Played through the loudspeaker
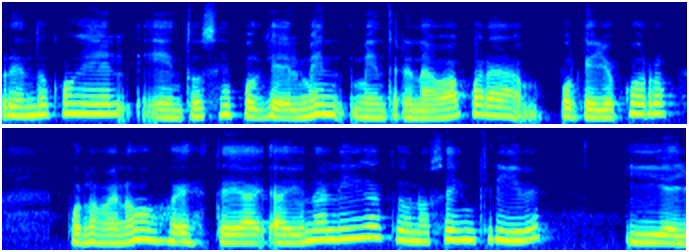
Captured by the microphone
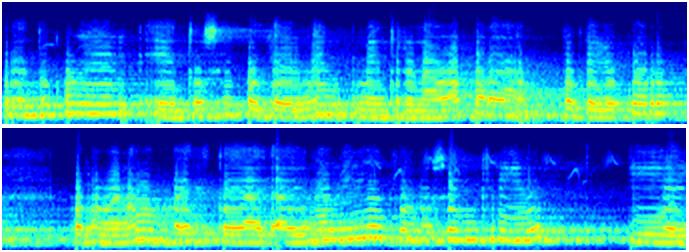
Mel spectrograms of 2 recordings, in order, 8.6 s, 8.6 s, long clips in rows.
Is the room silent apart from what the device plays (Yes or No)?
Yes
